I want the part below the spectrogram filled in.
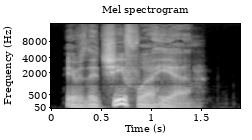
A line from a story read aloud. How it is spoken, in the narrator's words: he muttered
